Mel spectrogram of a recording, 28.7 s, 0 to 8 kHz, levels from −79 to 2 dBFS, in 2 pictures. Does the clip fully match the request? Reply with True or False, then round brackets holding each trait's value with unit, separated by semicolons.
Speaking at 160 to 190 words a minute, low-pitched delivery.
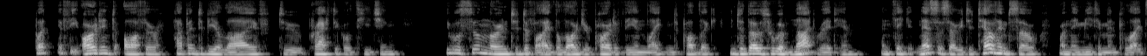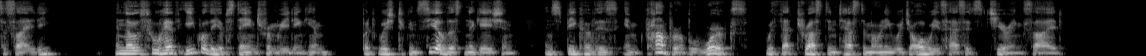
True (165 wpm; 120 Hz)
